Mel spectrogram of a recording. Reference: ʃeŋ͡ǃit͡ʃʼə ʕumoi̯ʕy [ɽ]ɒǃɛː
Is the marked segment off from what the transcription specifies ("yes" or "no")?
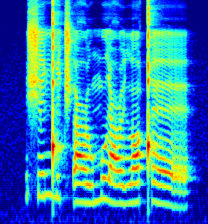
yes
